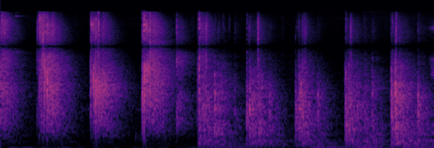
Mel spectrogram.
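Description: Schoolchildren in a classroom clap a number out together, about nine loud, evenly spaced group claps in a steady beat.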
